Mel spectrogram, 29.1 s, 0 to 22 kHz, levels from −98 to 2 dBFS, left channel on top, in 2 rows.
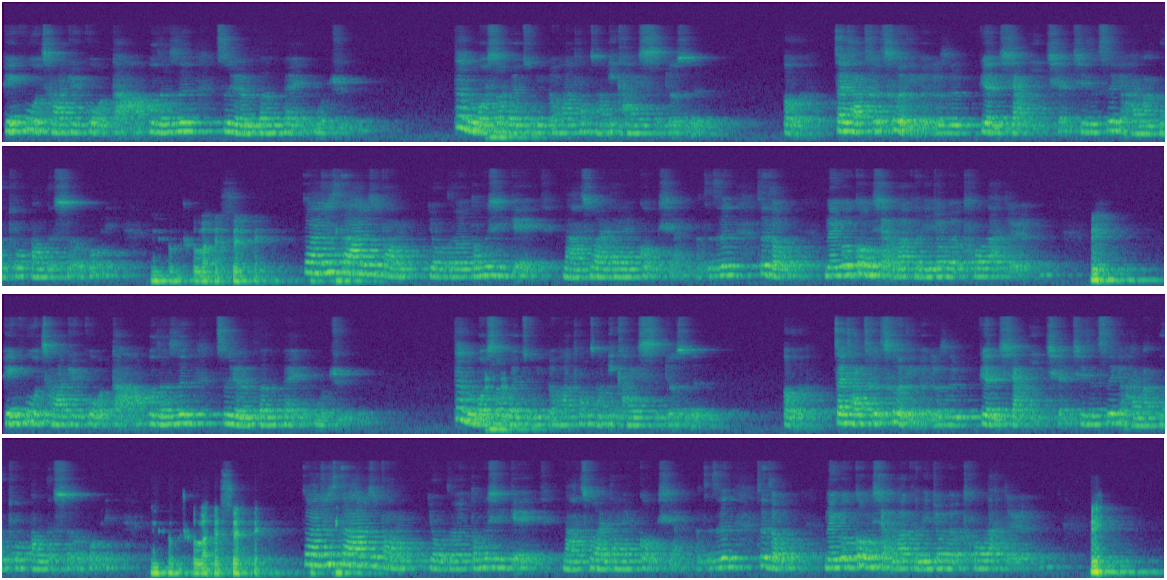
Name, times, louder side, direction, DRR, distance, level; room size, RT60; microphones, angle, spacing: voice 1, 0.0-4.3 5.6-8.7 9.8-10.0 10.4-15.9 18.3-21.2 21.5-24.4 24.8-27.6, equal, 30° right, -7 dB, 1.7 m, -27 dB
voice 2, 16.4-17.8 18.7-18.8 28.1-28.3, right 4 dB, 70° right, 11 dB, 0.5 m, -22 dB
11.5 x 5.1 x 4.0 m, 1.4 s
head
